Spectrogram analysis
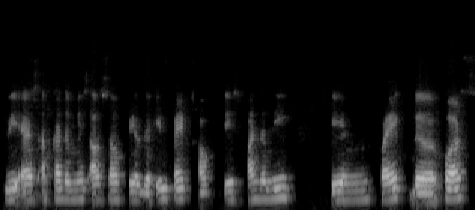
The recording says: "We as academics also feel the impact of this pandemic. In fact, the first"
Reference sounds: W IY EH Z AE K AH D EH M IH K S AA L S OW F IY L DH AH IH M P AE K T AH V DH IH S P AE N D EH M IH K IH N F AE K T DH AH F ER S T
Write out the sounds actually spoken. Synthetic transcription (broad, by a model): W IY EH S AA K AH D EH M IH S AA L S OW F IY L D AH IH M P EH K T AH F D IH S P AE N D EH M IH IH N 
